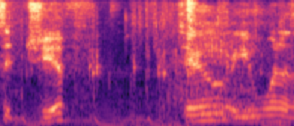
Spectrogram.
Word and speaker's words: GIF: And it's like, it's pronounced GIF actually. The creator came out and even said that, and it just cuts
